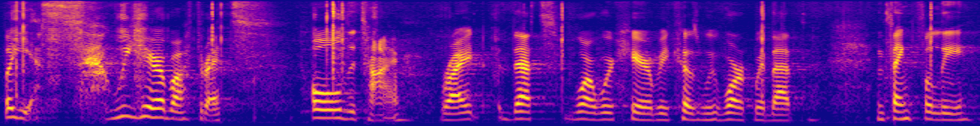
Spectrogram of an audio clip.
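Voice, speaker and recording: A woman's voice: on the low side, a little hiss or hum. Chatty woman at a conference. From Peru. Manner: chatty, self-deprecating, with frequent fillers and laughs. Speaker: conference speaker. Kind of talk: conference talk. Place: conference hall.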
